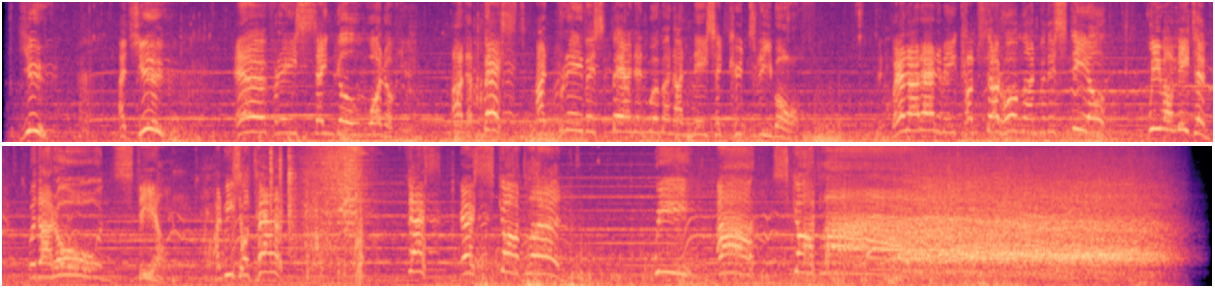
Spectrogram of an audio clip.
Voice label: gaming, Scottish voice; our homeland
